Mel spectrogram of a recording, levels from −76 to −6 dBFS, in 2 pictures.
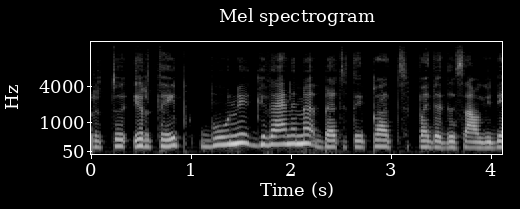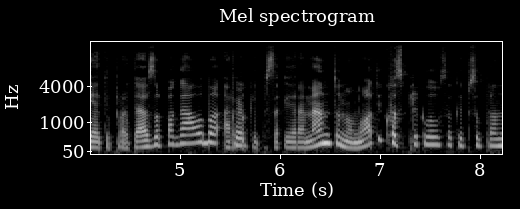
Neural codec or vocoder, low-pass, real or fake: codec, 44.1 kHz, 7.8 kbps, DAC; 14.4 kHz; fake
